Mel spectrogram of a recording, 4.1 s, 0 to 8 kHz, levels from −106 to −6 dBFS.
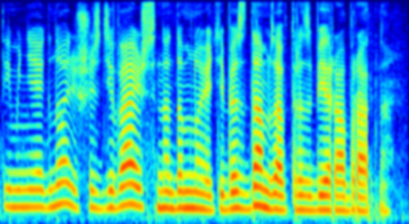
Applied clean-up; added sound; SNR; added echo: none; none; none; none.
